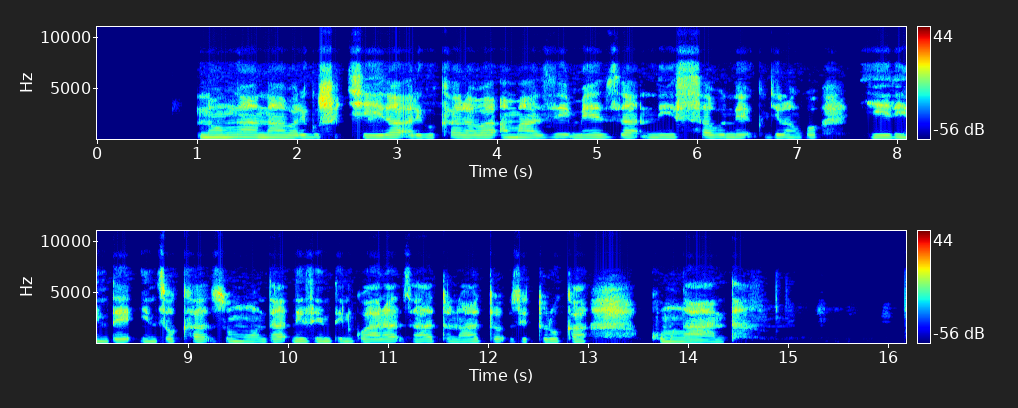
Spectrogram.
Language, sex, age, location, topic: Kinyarwanda, female, 18-24, Huye, health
